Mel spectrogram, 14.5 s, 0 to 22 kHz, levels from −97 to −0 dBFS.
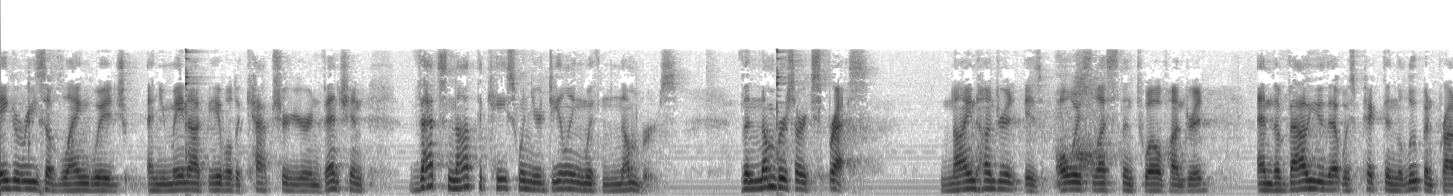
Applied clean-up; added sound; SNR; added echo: none; Cutlery, silverware; 13 dB; none.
